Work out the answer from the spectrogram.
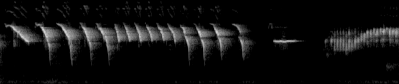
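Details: Singing male Polish canaries deliver a fast run of loud descending whistled notes, a brief pure tone, then a rising rapid trill.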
